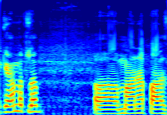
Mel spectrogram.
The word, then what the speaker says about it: Mana: की तरफ जाता है एंड प्रोनाउंस्ड एज माना, नॉट माना।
